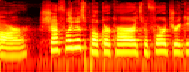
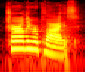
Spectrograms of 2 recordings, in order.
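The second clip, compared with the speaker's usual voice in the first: plain reading voice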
